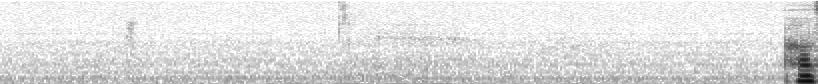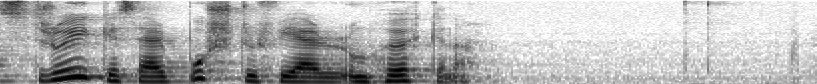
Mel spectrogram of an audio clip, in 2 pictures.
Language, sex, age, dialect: Faroese, female, 15-35, Vágar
